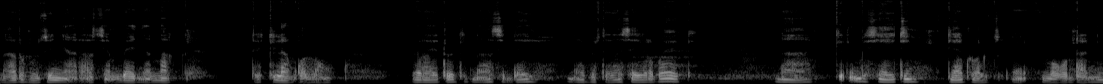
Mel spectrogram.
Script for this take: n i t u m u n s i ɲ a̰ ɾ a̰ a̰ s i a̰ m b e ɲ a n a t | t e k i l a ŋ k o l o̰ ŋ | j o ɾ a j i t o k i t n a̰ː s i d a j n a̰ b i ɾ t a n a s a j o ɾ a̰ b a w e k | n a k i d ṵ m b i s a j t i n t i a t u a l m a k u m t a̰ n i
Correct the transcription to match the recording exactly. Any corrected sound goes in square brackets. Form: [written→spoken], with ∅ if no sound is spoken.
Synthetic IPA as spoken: n [i→a] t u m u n s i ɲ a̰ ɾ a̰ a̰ s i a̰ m b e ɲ a n a [t→k] | t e k i l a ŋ k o l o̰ ŋ | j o ɾ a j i t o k i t n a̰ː s i d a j n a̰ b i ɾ t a n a s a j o ɾ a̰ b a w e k | n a k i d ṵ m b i s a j t i n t i a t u a l m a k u [m→n] t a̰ n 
